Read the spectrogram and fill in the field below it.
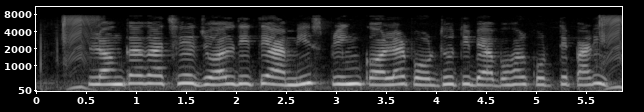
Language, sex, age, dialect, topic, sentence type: Bengali, female, <18, Standard Colloquial, agriculture, question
